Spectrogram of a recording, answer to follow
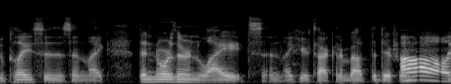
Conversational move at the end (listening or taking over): taking over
